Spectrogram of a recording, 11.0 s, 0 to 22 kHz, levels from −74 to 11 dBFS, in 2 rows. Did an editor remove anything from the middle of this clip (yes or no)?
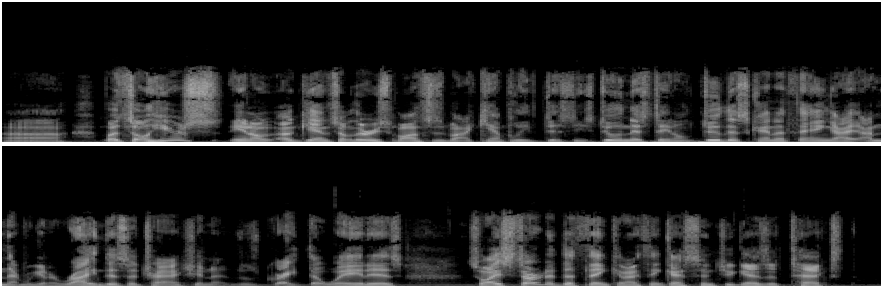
no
